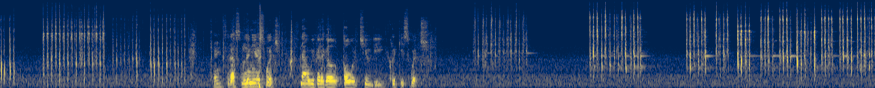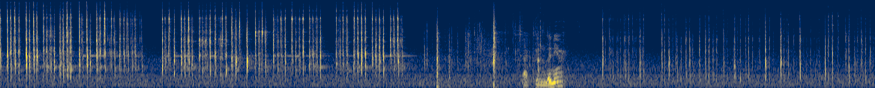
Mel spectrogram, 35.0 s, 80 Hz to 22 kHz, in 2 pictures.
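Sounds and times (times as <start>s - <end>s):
fast typing on clicky keyboard: 0.0s - 3.8s, 9.5s - 10.6s, 11.8s - 12.9s, 13.8s - 26.8s, 29.5s - 35.0s.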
